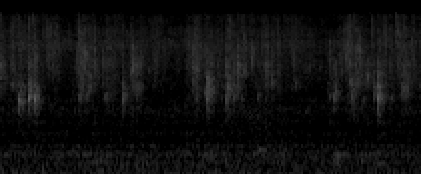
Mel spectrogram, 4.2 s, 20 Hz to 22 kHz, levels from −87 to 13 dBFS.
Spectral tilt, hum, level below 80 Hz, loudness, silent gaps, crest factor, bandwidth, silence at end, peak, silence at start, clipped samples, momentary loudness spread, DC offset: 1 dB/octave; none; -84 dBFS; -53 LUFS; none; 22 dB; 17 kHz; 0 s; -34 dBFS; 0 s; under 0.1%; 7 LU; under 0.1%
